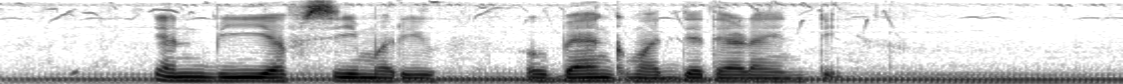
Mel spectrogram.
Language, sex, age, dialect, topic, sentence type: Telugu, male, 18-24, Central/Coastal, banking, question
